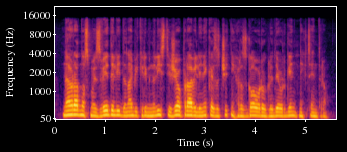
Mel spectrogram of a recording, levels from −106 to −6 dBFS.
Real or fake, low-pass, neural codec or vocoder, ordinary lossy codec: real; 14.4 kHz; none; none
